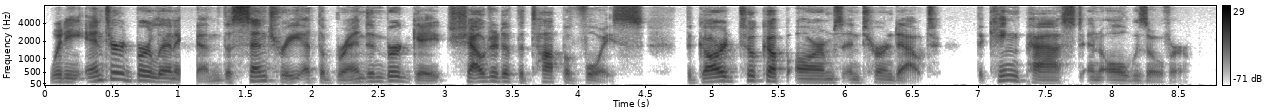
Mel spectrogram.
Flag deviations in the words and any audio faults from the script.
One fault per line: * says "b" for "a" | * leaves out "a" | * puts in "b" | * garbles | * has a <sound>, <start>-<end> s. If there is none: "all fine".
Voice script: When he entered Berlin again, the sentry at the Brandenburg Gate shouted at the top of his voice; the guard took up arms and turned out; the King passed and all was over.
* has a dropout, 1.0-1.1 s
* leaves out "his"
